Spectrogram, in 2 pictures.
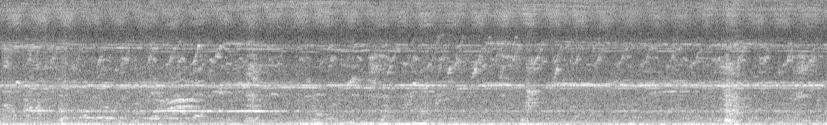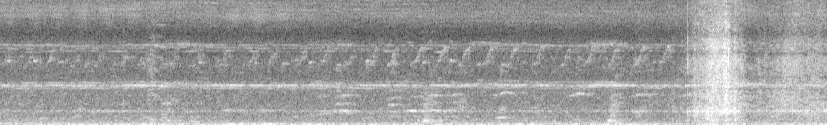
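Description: Near silence: faint outdoor ambience with a faint steady high tone. A brief rush of noise comes near the end.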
